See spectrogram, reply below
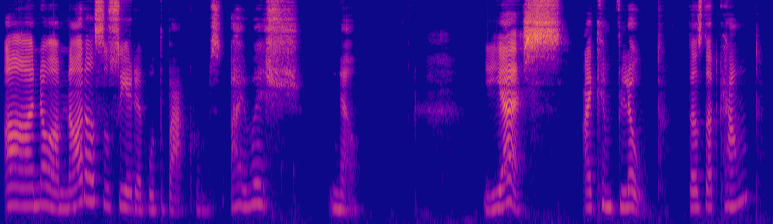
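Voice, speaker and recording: A Colombian woman streams casually, joking around and reading game questions aloud. Her voice is high-pitched and she takes things slowly, though she breaks into sudden loud squeals.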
